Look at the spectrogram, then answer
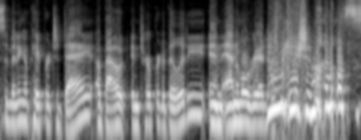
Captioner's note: laughs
